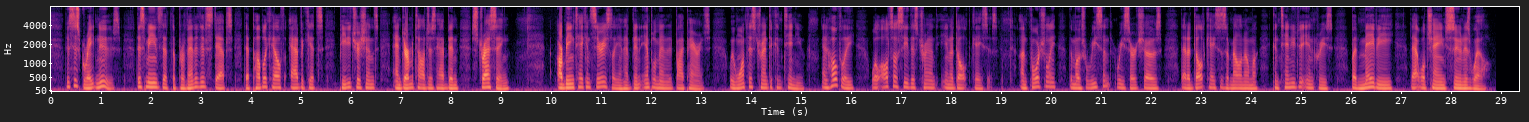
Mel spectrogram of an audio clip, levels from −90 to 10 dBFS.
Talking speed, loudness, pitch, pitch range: 140 wpm, -20 LUFS, 125 Hz, 115-140 Hz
